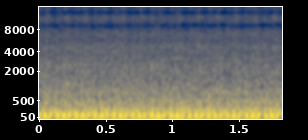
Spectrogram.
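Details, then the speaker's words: 1st-generation Chevrolet S10 truck idling after catalytic converter replaced with a straight pipe, not yet clamped or welded: loud, raw idle with even low puffing beat and small exhaust leak; before, it would hardly run. "I just got it not clamped and not welded, so it'll probably be a little loud, and I know there's a little exhaust leak, but give us an idea, because before it would hardly run."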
